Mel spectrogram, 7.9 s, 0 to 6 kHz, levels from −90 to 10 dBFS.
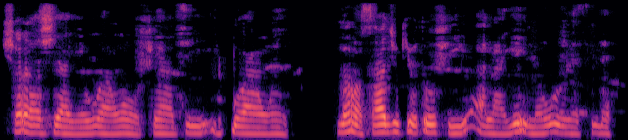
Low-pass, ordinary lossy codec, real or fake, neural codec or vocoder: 5.4 kHz; AAC, 24 kbps; real; none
